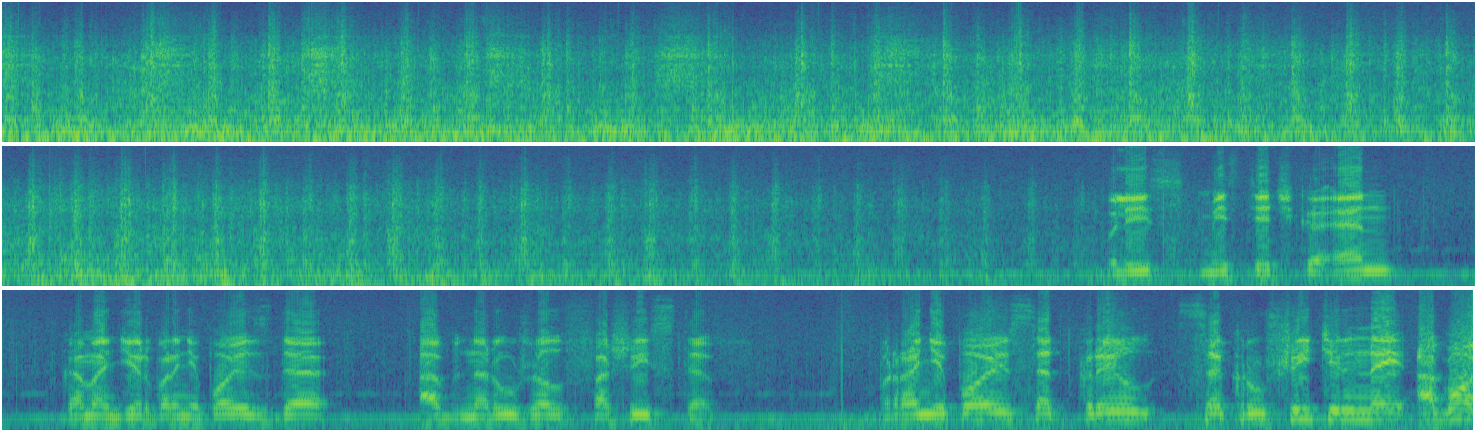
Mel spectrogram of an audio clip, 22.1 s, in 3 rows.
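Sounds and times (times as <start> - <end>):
wheels clattering: 0.0 - 14.0
train rumbling on rails: 0.0 - 14.4.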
